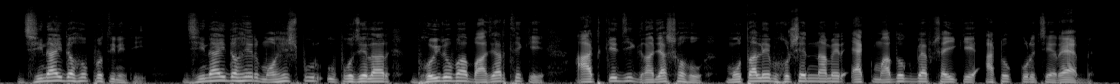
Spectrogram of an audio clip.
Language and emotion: Bengali, neutral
